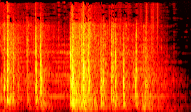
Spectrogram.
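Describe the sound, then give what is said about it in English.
A scuffle of heavy blows as a man is punched to the floor: a few quick, dull thumps, then a louder burst of thuds and knocks as his body crashes down, with no voices. “But then he runs into a real beautiful bouquet of knuckles.”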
